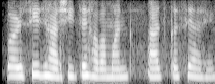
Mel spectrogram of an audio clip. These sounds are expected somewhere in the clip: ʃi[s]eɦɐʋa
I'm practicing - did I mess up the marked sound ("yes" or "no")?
yes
